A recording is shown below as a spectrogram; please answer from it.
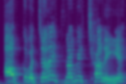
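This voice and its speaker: Woman acting a naggy sarcastic big sister, super high voice, tattletale, family skit, soft music behind. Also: fairly quick. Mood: accusing. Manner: sarcastic, complaining. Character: bickering, tattling older sister, sarcastic and accusing. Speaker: actor in a comic skit.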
